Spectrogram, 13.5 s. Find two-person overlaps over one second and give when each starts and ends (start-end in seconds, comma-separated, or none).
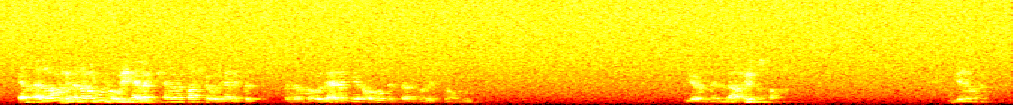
0.8-2.0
